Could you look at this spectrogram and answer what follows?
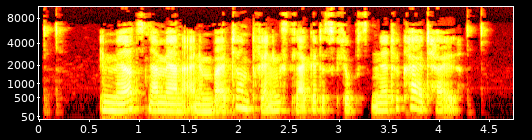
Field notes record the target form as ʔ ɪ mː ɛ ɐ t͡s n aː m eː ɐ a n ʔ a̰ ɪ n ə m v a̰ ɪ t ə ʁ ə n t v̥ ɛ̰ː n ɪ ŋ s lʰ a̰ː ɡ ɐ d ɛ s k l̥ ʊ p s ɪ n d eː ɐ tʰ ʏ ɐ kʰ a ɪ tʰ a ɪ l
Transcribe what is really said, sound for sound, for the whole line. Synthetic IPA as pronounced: ʔ ɪ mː ɛ ɐ t͡s n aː m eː ɐ a n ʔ a̰ ɪ n ə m v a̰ ɪ t ə ʁ ə n t ʁ̥ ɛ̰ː n ɪ ŋ s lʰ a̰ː ɡ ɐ d ɛ s k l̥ ʊ p s ɪ n d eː ɐ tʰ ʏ ɐ kʰ a ɪ tʰ a ɪ l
